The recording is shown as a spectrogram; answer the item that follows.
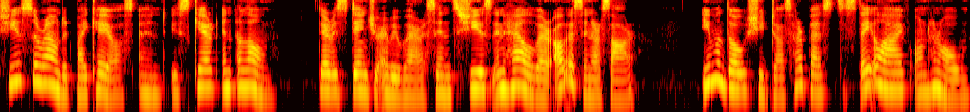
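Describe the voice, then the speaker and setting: A woman speaks at a moderate pace with a non-native accent, in a very clean recording with a silent background. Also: medium pitch for a woman, ordinary pitch variation. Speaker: artist and storyteller. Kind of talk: character backstory narration.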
